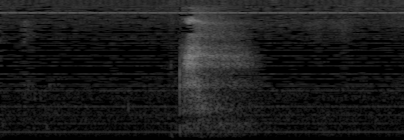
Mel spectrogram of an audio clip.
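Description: Near silence in a pause of speech, with a faint steady electrical hum from the sound system and one brief soft noise about halfway through.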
